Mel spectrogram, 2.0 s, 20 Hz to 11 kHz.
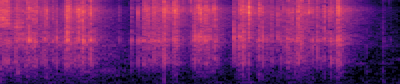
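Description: A plastic 3x3 speedcube being turned fast by hand, its layers clicking and rattling in quick runs. It is set to its tightest springs and tension.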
